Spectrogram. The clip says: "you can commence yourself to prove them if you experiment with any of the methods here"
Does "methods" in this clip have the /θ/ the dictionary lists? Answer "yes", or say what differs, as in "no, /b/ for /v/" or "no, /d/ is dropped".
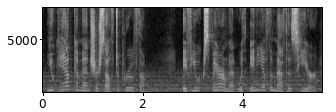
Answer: yes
